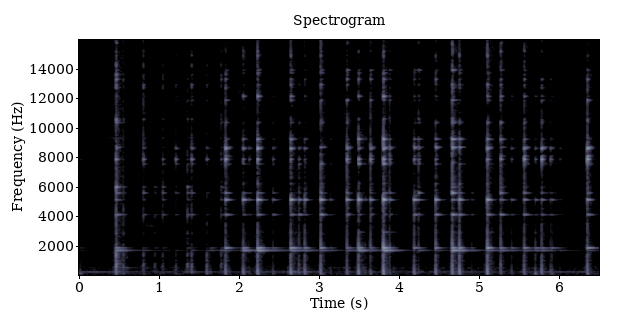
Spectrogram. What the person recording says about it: it sounds great when you're tapping on it as well. It's got a really nice glaze on it, I assume, that just makes it sound lovely.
